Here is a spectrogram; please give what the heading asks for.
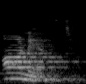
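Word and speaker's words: honest: অনেস্ট, অ এর মতো হচ্ছে, ওভাবেও চিন্তা করতে পারি, অথবা এইচ এর উচ্চারণটা সাইলেন্ট থাকছে এখানে, তাই তো?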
